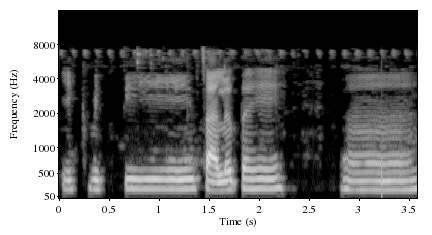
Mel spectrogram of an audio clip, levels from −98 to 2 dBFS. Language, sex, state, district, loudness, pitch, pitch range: Marathi, female, Maharashtra, Nagpur, -21 LUFS, 190 Hz, 175-195 Hz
